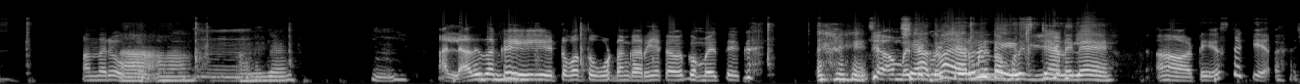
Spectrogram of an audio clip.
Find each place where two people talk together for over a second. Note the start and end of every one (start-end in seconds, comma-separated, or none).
8.9-10.7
